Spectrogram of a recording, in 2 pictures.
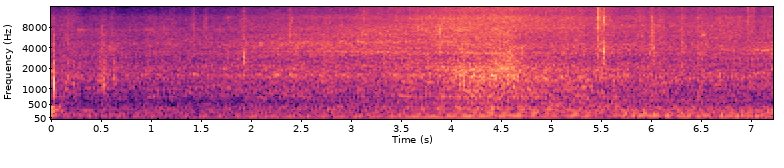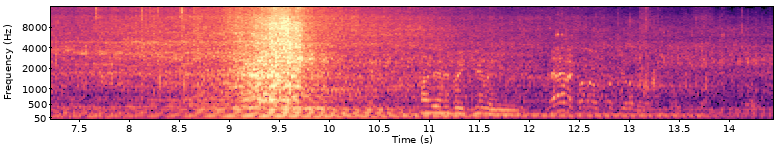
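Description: Motor-rickshaw loader's small engine idling steadily. A vehicle passes close by about nine seconds in and is the loudest sound.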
